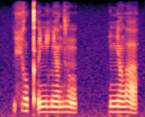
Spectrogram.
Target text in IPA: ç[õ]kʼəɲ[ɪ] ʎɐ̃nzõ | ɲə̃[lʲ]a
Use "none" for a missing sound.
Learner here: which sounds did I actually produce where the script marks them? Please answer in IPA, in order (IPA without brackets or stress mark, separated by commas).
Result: o, ɪ, lˠ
